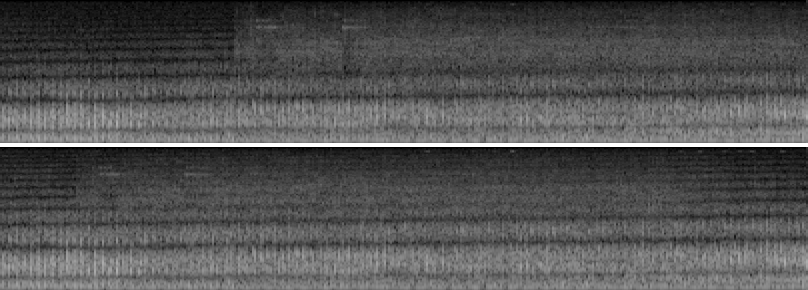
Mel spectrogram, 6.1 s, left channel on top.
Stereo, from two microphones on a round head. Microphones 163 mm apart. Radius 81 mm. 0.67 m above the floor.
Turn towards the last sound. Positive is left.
turn(degrees=-40)  # may be behind; listen again after turning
